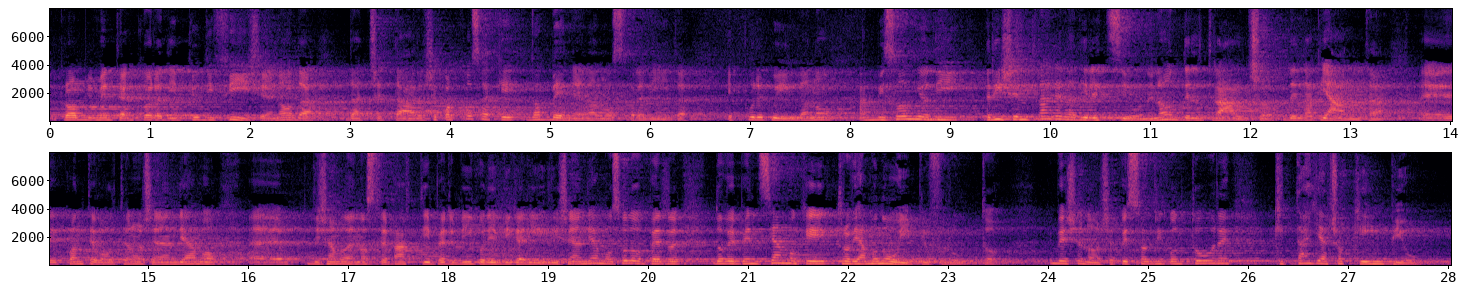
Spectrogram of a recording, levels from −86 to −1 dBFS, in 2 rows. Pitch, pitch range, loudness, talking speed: 145 Hz, 125-160 Hz, -31 LUFS, 150 wpm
